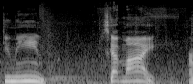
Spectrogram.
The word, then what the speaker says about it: Mai: is that like like every time I see Mai like spelled out like that, I think of how it would be pronounced in Japanese because of anime and all that. And that would be pronounced Mai. Mai. Even though they spell it like even though they act like the I is a Y for some reason.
